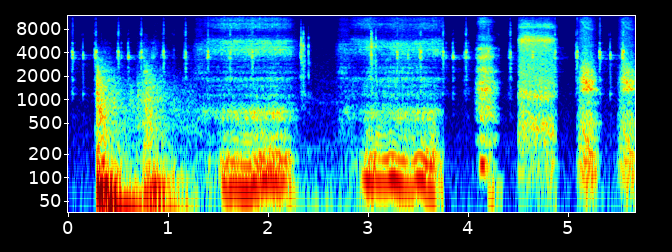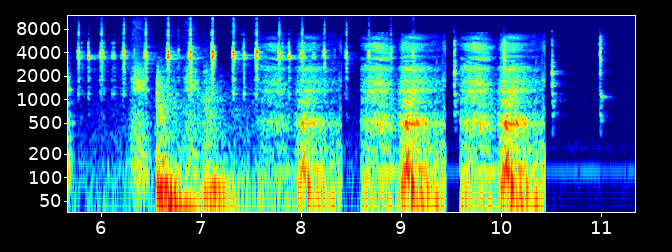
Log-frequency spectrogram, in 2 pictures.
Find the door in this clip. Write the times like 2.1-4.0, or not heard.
0.2-1.3, 6.5-7.5.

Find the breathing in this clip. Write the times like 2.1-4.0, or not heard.
0.8-10.4.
